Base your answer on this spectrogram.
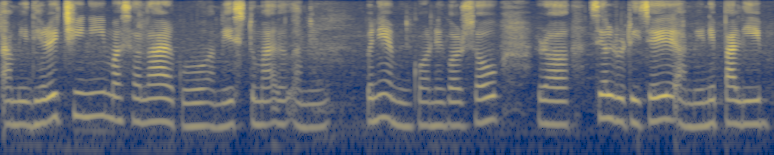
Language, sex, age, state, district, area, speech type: Nepali, female, 18-30, West Bengal, Darjeeling, rural, spontaneous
